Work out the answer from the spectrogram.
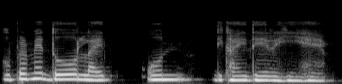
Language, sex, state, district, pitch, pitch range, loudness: Hindi, female, Arunachal Pradesh, Papum Pare, 205 Hz, 195-225 Hz, -14 LUFS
